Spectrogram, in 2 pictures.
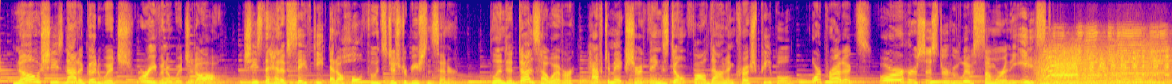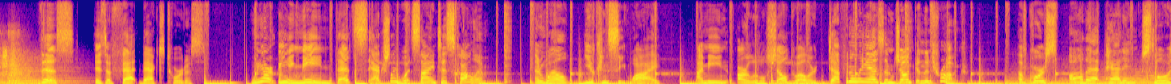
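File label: us explainer, American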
